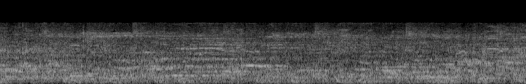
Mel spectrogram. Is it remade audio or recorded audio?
recorded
